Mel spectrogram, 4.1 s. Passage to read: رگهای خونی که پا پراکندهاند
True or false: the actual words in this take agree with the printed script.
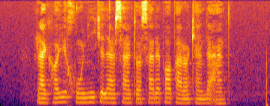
false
